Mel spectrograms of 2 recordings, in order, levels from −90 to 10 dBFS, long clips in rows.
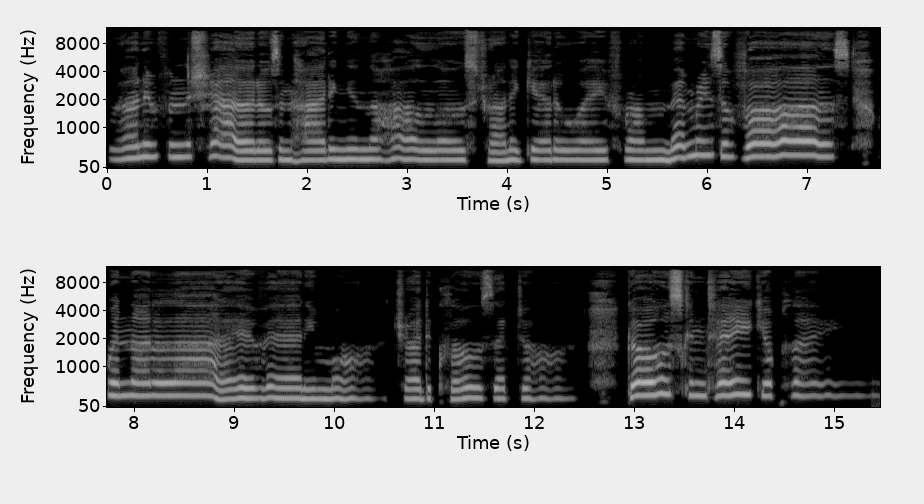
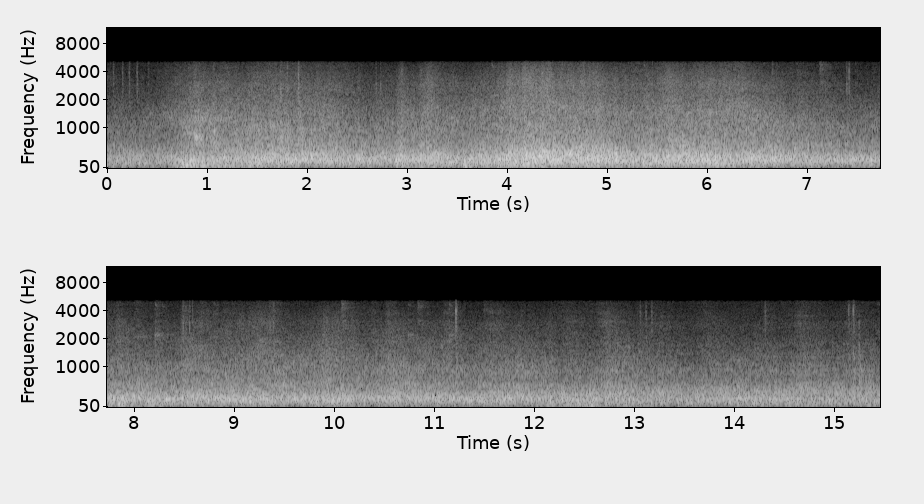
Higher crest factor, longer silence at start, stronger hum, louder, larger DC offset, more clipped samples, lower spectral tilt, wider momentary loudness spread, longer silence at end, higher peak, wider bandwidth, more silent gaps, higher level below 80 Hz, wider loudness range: about the same, 16 dB vs 16 dB; about the same, 0.05 s vs 0 s; neither; second, -31 LUFS vs -16 LUFS; neither; neither; second, -3.5 dB/octave vs -10.5 dB/octave; first, 13 LU vs 10 LU; about the same, 0.05 s vs 0 s; second, -14 dBFS vs 0 dBFS; first, 11.5 kHz vs 5.4 kHz; first, 12.44-12.48 s vs none; second, under -90 dBFS vs -34 dBFS; second, 4 LU vs 8 LU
